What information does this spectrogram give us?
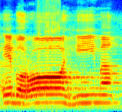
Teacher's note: علی آپ نے پڑھ لیا، ابراہیمہ، تو یہاں پر با میں قلقلہ کریں گے، را کو ایک الف کے برابر کھینچ کے اور را کو پر کریں گے، ہا کو بھی ایک الف کے برابر کھینچیں گے، میم کو بغیر کھینچے پڑھیں گے۔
